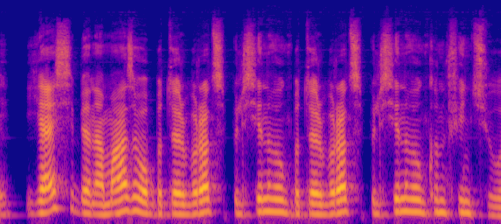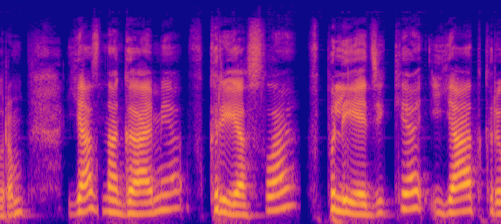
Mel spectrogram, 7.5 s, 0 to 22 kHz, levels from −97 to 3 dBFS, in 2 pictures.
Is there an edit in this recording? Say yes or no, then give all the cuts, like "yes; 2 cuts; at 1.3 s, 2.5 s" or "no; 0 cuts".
yes; 3 cuts; at 2.2 s, 4.5 s, 6.0 s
